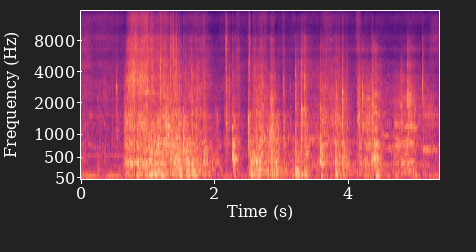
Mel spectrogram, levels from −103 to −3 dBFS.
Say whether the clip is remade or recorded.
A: remade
